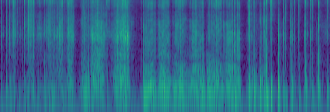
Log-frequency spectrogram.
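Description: Long acrylic nails scratch the rough glitter surface of a small hollow hard cosmetic case, covered in gold glitter with a beige top. The result is a dry, crackly scraping with a hollow low thud under it, broken into quick strokes that become sharp, rapid ticking scratches toward the end.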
